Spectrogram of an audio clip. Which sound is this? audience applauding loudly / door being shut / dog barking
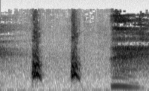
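dog barking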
